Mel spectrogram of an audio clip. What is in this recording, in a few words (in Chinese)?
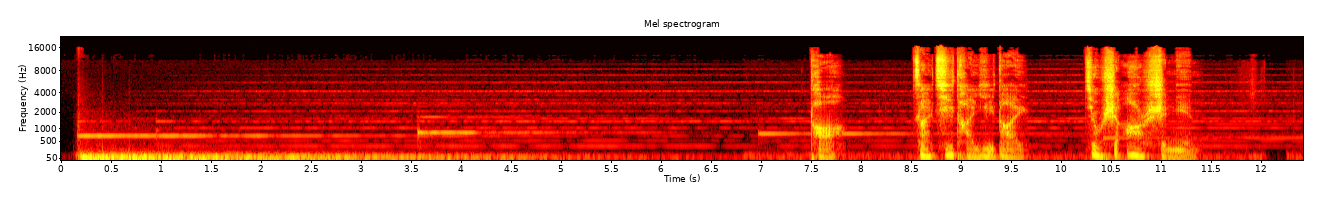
走心旁白 工匠精神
